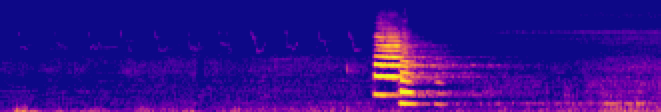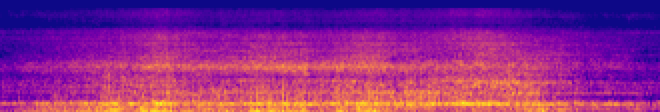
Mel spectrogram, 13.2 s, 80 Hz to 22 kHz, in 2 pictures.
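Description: PESA Elf EN63 electric multiple unit sounds one short, loud horn blast about four seconds in. It then approaches and passes close by, the rumble of its wheels on the rails swelling, peaking and starting to fade near the end, with a steady whine under it.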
